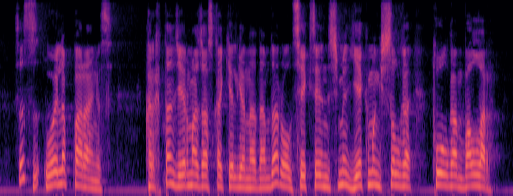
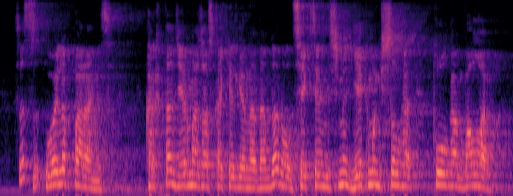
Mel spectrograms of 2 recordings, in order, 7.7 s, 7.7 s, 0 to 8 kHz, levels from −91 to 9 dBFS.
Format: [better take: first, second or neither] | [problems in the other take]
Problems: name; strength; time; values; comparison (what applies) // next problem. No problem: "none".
first | room echo; dies away in 1.8 s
